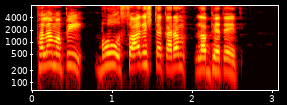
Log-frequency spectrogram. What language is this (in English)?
Sanskrit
